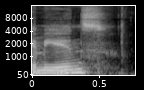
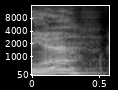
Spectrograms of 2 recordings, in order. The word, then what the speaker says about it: Amiens: He was a uh, teacher in Amiens. How did you say it? Mm-hmm. – Amiens. – Mm-hmm. Amiens.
